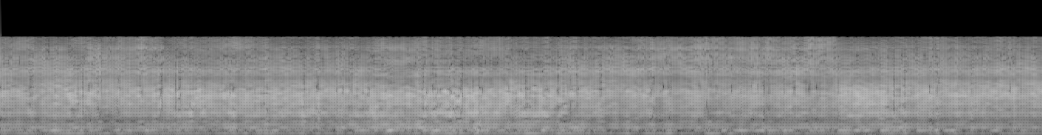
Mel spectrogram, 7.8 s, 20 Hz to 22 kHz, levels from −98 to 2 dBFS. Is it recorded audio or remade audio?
remade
